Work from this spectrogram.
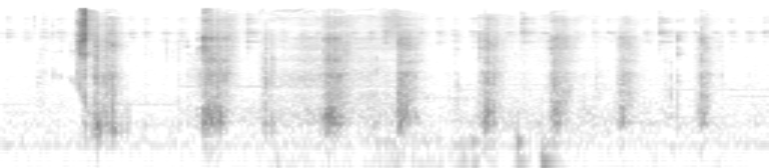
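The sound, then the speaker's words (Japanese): Someone crunches on Dontacos tortilla chips, a quiet but crisp series of many bites and chews spaced in an uneven, steady rhythm with no talk. “あとドンタコス食べてる”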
